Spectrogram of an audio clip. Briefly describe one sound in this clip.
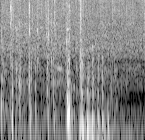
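A horse's hooves clop on the ground.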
